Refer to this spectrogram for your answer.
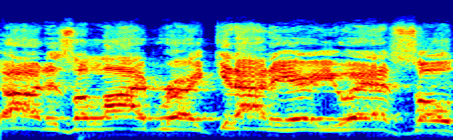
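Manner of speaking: very high, hoarse, rough screaming. Retelling how students in a packed library answered: imitating students screaming. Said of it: "But they just start screaming".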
